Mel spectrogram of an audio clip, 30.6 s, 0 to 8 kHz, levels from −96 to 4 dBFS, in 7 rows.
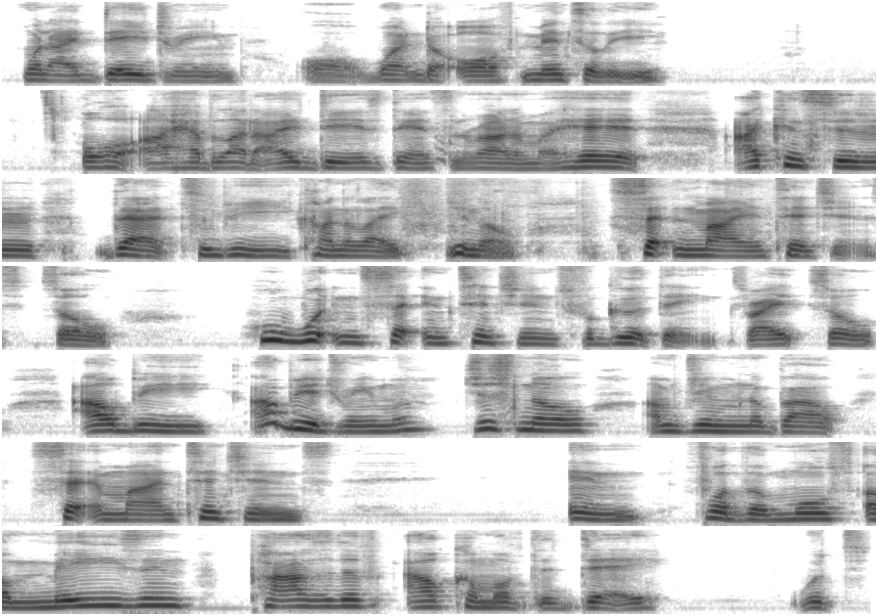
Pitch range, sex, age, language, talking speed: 145-180 Hz, female, 20-39, English, 130 wpm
